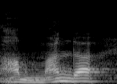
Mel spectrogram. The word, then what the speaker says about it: Amanda: And by the way, it shows his lovely wife, Amanda, pronounced in German, Amanda.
